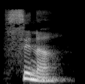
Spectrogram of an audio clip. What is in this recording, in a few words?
"sinner", British English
